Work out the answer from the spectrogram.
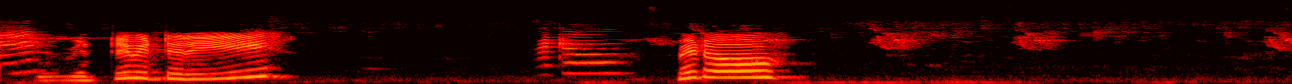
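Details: Indian ringneck parrot imitating words: a loud, buzzy, speech-like phrase, a pause, then two more harsh harmonic syllables followed by soft chirpy murmurs.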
